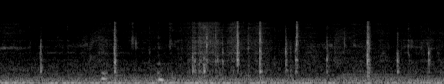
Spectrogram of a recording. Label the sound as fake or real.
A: fake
